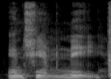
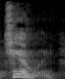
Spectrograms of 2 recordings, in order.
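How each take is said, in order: First: "chimney" with N, CHIM-nee, softly; corrected pronunciation. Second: "chimney" said as CHIM-lee; dialect pronunciation. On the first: Retold or imitated. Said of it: "there's no L". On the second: Shown as a demonstration. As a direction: say "chimney" with L replacing N. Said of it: "is what I would always say".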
